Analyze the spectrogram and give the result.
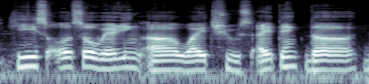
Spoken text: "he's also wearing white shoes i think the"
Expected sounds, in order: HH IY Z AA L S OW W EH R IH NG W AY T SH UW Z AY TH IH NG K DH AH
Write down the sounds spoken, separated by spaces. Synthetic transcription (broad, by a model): HH IY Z AA L S OW W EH R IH NG W AY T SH UW S AY T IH NG K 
